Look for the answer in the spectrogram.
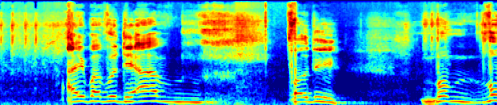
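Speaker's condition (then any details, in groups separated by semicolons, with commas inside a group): Cerebral palsy; speech not normal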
